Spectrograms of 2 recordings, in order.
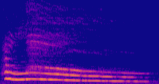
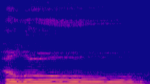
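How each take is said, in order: First: It is said in a very high pitch. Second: It is said in a very low pitch. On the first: "as high as we can" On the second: "as low as we can"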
